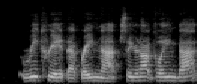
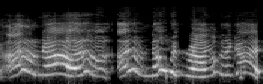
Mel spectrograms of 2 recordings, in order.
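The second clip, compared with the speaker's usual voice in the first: high, louder imitated crying; tearful confusion; 9 dB louder than usual. Guest reenacting herself crying to her husband, tearful and high. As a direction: replay yourself breaking down, crying through the words. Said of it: "And I'm like".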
